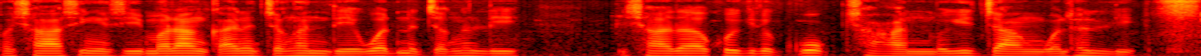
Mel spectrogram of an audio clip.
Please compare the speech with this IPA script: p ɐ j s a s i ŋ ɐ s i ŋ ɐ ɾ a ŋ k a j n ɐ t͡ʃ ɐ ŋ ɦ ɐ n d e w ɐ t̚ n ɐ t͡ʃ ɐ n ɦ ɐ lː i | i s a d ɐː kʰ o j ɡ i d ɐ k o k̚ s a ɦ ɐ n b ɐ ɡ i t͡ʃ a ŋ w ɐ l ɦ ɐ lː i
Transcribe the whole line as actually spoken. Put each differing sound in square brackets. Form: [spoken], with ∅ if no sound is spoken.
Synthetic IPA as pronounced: p ɐ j s a s i ŋ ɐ s i [m] ɐ ɾ a ŋ k a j n ɐ t͡ʃ ɐ ŋ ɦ ɐ n d e w ɐ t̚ n ɐ t͡ʃ ɐ [ŋ] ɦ ɐ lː i | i s a d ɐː kʰ o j ɡ i d ɐ k o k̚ s a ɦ ɐ n b ɐ ɡ i t͡ʃ a ŋ w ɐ l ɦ ɐ lː i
